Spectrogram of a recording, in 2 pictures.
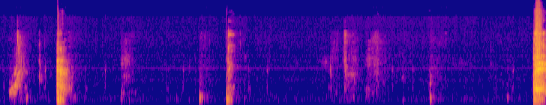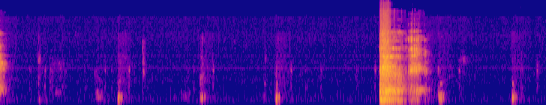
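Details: Irregular short gulping hiccups, about nine a minute, with a few louder belches among them: rapid repeated hiccups and burps.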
